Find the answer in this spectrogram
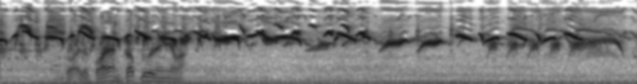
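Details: A brief low human voice opens, then a caged Chinese hwamei in a rack singing contest pours out quick, varied whistles and warbles, rising and falling in fast succession.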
